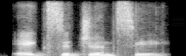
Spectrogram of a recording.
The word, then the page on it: exigency: Indian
